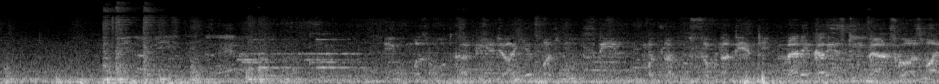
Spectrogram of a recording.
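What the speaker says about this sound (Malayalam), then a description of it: "സിക്കന്ദരാബാദ് ജംഗ്ഷൻ റെയിൽവേ സ്റ്റേഷനിൽ നിന്നും നമ്മുടെ വണ്ടി എടുത്തിരിക്കുകയാണ്" Godavari Express pulling out of Secunderabad Junction in light rain, with a steady rumbling roll of wheels and carriage noise throughout and a few faint tonal squeals and horn-like notes, while a person talks over it.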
